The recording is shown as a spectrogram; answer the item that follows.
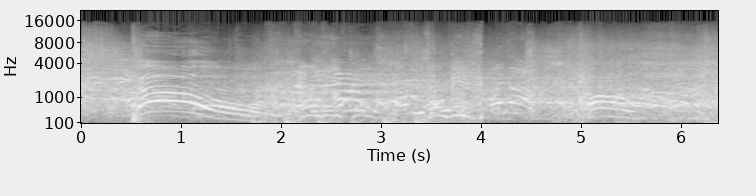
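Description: Spectators at an ice hockey rink shouting and calling out over one another, with a long rising-then-falling yell about a second in.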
